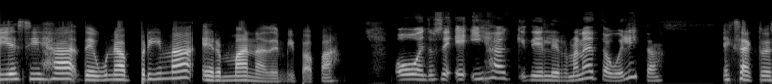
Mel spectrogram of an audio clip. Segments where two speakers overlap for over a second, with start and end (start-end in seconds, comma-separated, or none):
none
